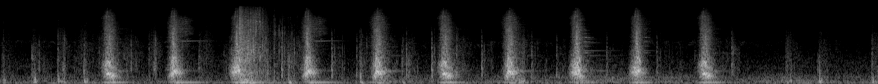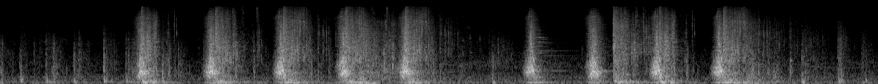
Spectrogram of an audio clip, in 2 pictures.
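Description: A sword swooshes and strikes a bush again and again.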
